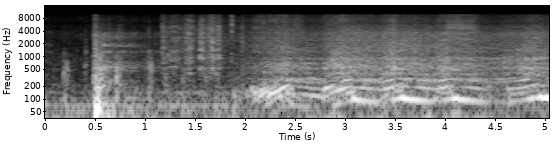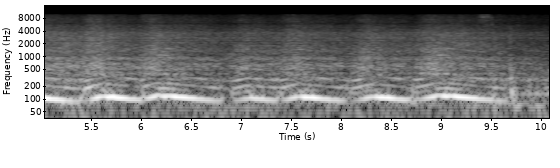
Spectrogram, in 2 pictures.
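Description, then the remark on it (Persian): A car engine cranks and catches after a sharp click, then settles into a steady mid-pitched run with rhythmic revving pulses as the vehicle pulls away, alone. “تو بیا بیا، تو رو با ماشین خودم میبرم.”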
